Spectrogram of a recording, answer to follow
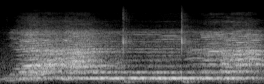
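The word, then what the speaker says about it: جهنم: Gunah itu dengung. Ada dua huruf dengung. Nun bertasydid, mim bertasydid. Cara bacanya gimana? Ditahan. Ditahan. Dengungnya dua. Inna amma gitu kan.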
